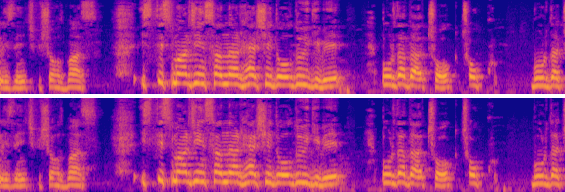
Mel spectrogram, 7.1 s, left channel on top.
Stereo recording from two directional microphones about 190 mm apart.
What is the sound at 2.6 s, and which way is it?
Speech, 10° right (ahead or behind).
